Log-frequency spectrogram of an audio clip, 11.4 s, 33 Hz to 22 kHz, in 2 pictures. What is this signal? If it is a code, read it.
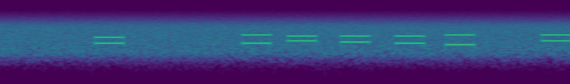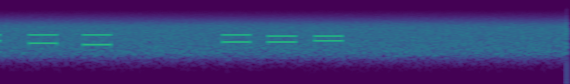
DTMF, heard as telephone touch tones, dialled by hand, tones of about 280 ms, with radio hiss and a squelch burst at the end. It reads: 4 60853 #63 980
